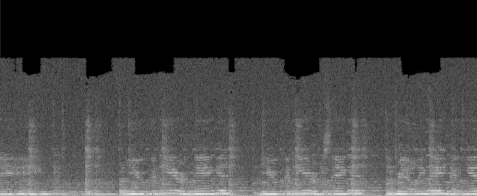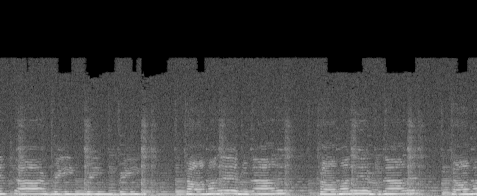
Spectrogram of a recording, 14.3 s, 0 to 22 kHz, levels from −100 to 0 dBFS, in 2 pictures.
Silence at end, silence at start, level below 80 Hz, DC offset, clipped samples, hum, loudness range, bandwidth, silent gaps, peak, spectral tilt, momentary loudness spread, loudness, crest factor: 0 s; 0 s; -38 dBFS; under 0.1%; under 0.1%; none; 1 LU; 15 kHz; none; -6 dBFS; -5.5 dB/octave; 11 LU; -20 LUFS; 12 dB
